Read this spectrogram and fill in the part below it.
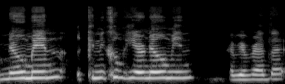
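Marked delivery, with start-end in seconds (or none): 0.0-1.9 put-on American man's accent, high and slow. Asking if someone was ever called over by an American man: imitating an American man. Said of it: "that one American man who's just like".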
